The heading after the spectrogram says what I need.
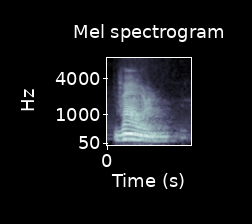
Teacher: Now the vowel would have ow, as in tower, plus a schwa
